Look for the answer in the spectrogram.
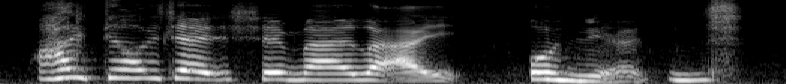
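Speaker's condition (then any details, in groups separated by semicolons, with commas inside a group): Ataxic cerebral palsy; speech affected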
